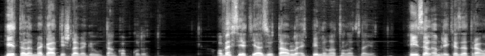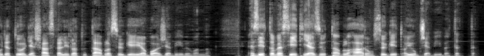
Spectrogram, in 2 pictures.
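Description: A man reads a suspense novel aloud at a steady, measured pace. His voice has a gravelly fry at mid pitch. The recording is dry and close, with no room echo. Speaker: audiobook narrator. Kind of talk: scripted narration.

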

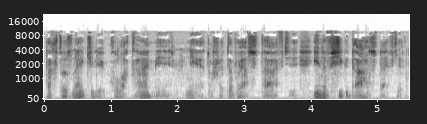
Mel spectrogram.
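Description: A man voicing a nervous, gentle and fastidious male patient who pleads and slips into whispers. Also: extremely low pitch, big pitch swings, gravelly, full character voice. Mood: reproving. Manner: anxious, pleading, drops to a whisper.

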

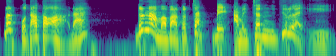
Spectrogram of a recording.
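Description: A greedy, scheming village woman, put on by a male narrator, shrieks and brags in a very high, strained voice. Her talk is brash and full of gloating, and it sounds bright and a bit far from the mic. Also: slow pace, gravelly, full character voice.

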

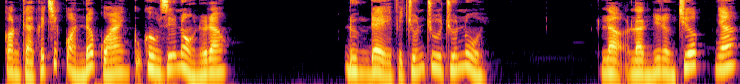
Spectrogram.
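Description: A woman's voice: medium pitch, moderate pace, long pauses, close to an everyday voice. A cold, defiant young wife who has the money and knows it, voiced by a woman narrator. Her retorts are cutting and contemptuous. The character comes from an audio storybook. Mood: defiant tirade.

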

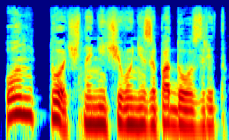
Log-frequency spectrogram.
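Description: A man voicing a cautious, dignified lady in an audiobook, measured and worried. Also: mid-range voice, animated, a little mellow, dry recording, studio quality, close to an everyday voice.

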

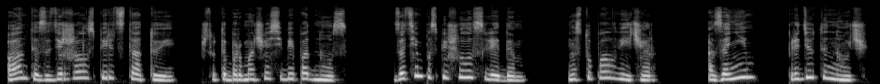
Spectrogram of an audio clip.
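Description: A woman reading a first-person audiobook in a measured, steady storytelling manner. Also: on the high side, no echo, studio quality. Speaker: audiobook narrator.

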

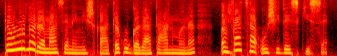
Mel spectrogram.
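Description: A woman reading a classic novel aloud as an audiobook, in a calm, measured storytelling manner. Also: medium pitch, no echo. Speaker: audiobook reader.

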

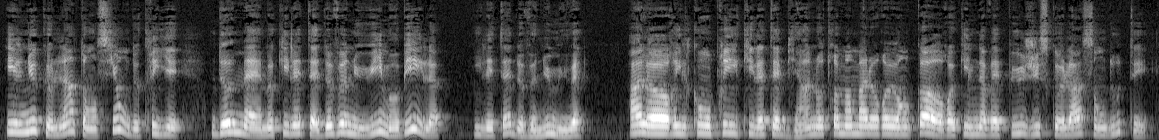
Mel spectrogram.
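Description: A woman reading a classic tale aloud as an audiobook narrator, measured and expressive. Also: medium pitch. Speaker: audiobook reader. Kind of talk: storybook narration.

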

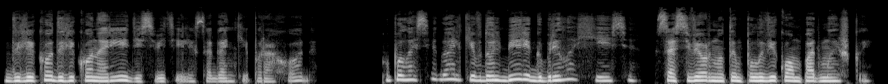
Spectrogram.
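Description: A man's voice: a little high, dark tone, no room sound. Man narrating an audiobook, dry sound. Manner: measured storytelling.

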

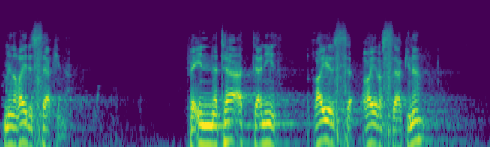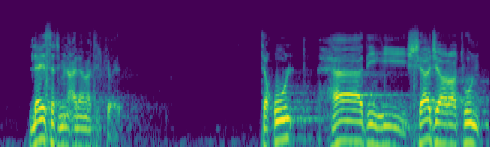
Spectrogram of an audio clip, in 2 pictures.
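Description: An older man teaching a grammar lesson, explaining step by step, quizzing his students and repeating key points. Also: medium pitch. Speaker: Islamic scholar teaching Arabic grammar. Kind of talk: classroom lesson. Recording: old lecture tape in a reverberant hall, faint hiss.

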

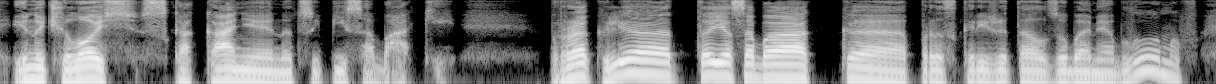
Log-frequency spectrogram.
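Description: A man reading a classic novel aloud as an audiobook, slow and theatrical, voicing the dialogue. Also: mid-range voice, darkish tone, no echo, clean studio sound. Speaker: audiobook narrator. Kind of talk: scripted narration of a classic novel.

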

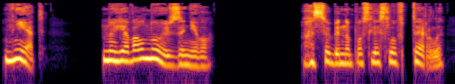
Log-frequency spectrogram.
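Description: A woman's voice: mid-range voice, expressive, normal speed, warm tone, no echo, studio quality. Woman reading a stubborn young heroine. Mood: worried. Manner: plain, earnest, stubborn.

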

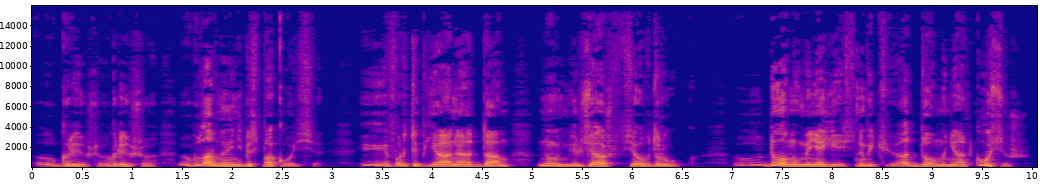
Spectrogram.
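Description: A man's voice: a little high, very animated, unhurried, a little mellow, slightly rough, heavily acted. A man voicing an older merchant father-in-law who soothes and coaxes in an evasive way. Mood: placating. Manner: soothing, coaxing.

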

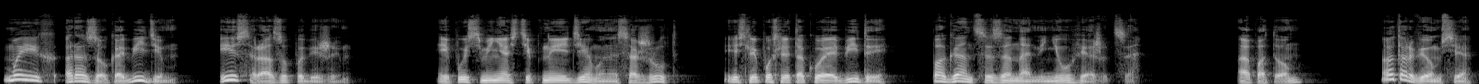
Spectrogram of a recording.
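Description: A man's voice: sits low, very animated, measured pace, a little mellow, exaggerated voice. A man voicing a boastful young male steppe horseman who teases his comrades. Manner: cocky, teasing.

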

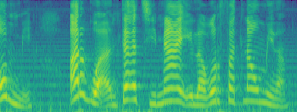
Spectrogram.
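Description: A woman reading the lines of a thoughtful, quiet twelve-year-old girl in a storybook, soft and polite. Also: sits high, very animated, rapid-fire. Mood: gentle.

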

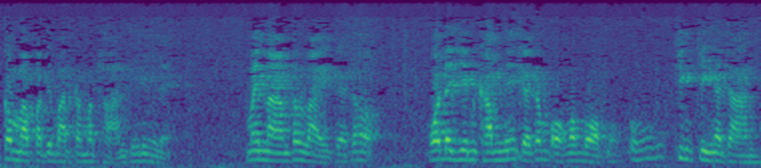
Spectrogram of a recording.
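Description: A Buddhist monk and teacher gives an informal Dhamma sermon, rambling conversationally and addressing his listeners directly. His voice is fairly high and a little quick. The room is echoey, with clear background hiss.

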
